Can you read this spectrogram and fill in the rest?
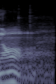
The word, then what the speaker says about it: Lyon: We didn't Lyon. – I'm actually happy you even pronounced it correctly.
